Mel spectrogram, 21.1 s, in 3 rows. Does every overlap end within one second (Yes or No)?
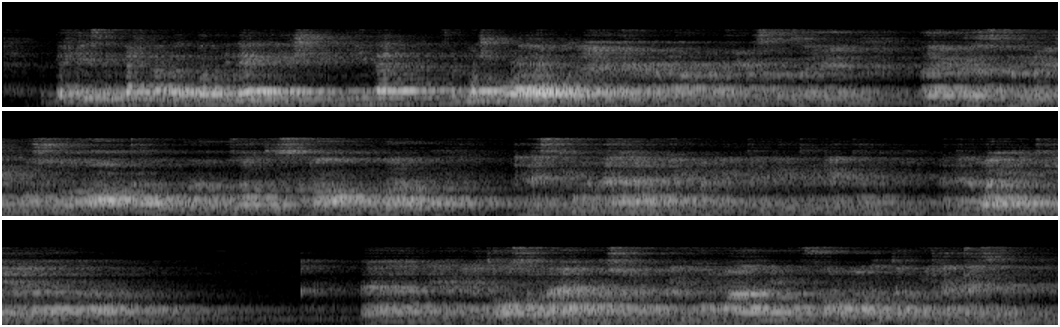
Yes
